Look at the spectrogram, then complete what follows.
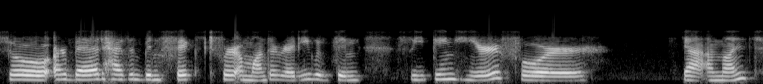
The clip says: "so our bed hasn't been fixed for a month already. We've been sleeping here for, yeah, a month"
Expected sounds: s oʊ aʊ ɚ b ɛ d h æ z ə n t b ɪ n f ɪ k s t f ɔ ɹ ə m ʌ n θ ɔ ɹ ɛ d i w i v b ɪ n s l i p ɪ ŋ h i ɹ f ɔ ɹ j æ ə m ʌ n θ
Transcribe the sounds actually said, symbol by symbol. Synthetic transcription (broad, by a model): s oʊ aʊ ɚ b ɛ d h æ z ə n t b ɪ n f ɪ k s t f ɔ ɹ ə m ʌ n θ ɔ ɹ ɛ d i w i v b ɪ n s l i p ɪ ŋ h i ɹ f ɔ ɹ j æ ə m ʌ n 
